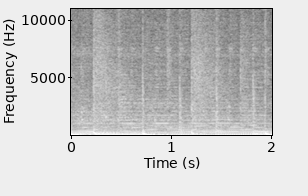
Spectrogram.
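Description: Background music with a steady beat: deep drum hits and bass notes under a constant cymbal hiss.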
